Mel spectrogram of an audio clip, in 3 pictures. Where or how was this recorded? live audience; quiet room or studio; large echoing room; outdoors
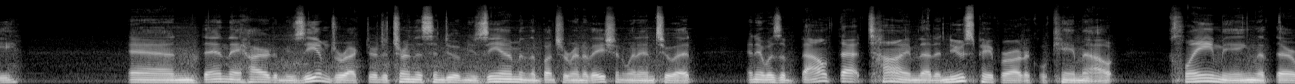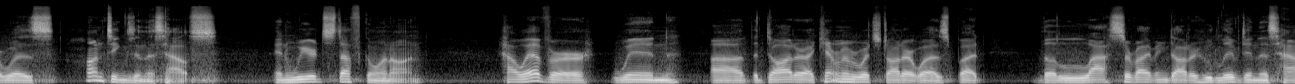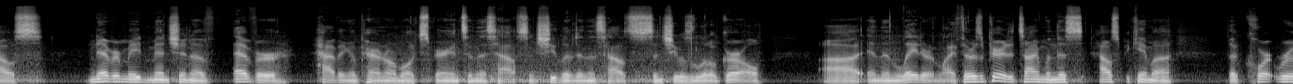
outdoors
